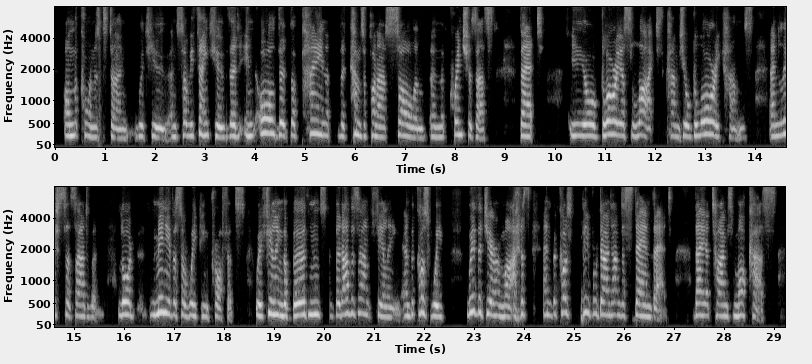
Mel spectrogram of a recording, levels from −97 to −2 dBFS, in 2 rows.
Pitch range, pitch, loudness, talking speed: 230-275 Hz, 250 Hz, -26 LUFS, 150 wpm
